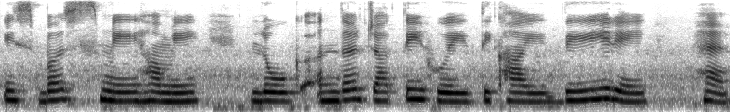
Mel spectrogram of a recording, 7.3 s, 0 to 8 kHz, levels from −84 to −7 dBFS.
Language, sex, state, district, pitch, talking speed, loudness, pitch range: Hindi, female, Punjab, Fazilka, 200 Hz, 100 wpm, -13 LUFS, 190-215 Hz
